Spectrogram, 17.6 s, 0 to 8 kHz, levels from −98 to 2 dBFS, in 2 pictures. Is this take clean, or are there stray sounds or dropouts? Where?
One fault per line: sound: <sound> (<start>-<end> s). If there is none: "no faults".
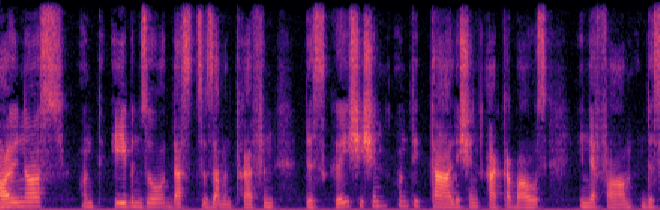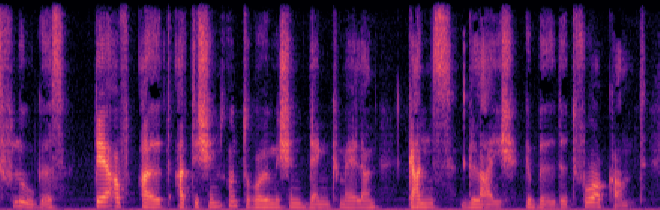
no faults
